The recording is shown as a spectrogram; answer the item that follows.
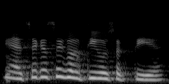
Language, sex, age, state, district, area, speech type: Hindi, female, 18-30, Madhya Pradesh, Chhindwara, urban, spontaneous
